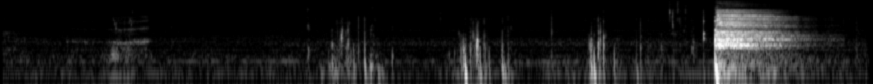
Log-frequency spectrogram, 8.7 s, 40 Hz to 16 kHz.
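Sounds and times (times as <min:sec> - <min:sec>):
person drinking: 0:00.7 - 0:01.6, 0:03.0 - 0:08.5.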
